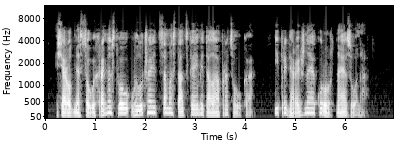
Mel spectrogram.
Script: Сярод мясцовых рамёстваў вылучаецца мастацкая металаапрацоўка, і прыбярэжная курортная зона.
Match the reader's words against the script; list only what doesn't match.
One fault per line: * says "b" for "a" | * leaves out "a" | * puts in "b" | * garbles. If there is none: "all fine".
all fine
